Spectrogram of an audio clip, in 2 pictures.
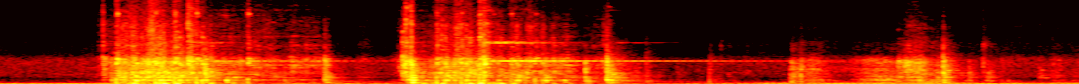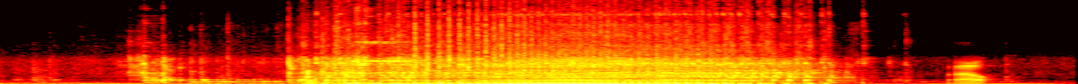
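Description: A junked Generac power washer's gas engine, with its carburetor only loosely attached, sputters through brief bursts. It then catches into a loud, steady roar for several seconds before dying, with someone talking between the attempts.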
